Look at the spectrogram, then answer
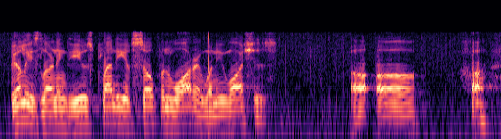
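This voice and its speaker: American man, lively 1940s educational film narration. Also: mid-range voice. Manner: instructive, storytelling delivery. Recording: dull vintage film soundtrack, faint noise.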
